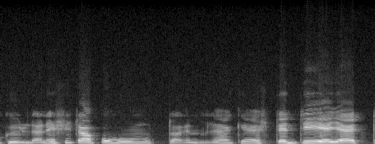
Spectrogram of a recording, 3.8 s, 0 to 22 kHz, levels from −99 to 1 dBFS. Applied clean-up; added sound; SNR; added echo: none; none; none; none.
